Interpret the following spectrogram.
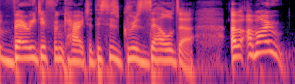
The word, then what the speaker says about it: Griselda: different character this is grisela am I say I'm not rolling the ODS enough am I nobody was perfect how would you how do you say it Gela Gela sounds better I don't know I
